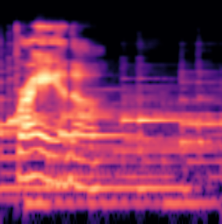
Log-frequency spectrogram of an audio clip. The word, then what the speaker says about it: Bryanna: Pronunciation, Brianna.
